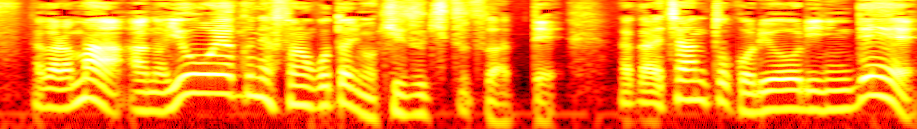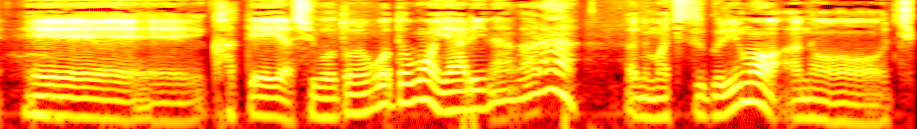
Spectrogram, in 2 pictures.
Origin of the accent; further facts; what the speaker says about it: Toyooka, Hyogo, Japan; 僕自身豊岡で育って、そんな豊岡に恩返しをしたいんですけども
